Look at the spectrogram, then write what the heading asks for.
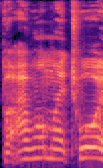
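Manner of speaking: put-on high, loud childish plea; whining kid. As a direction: imitate a little kid begging. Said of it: "one of our kids just like".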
